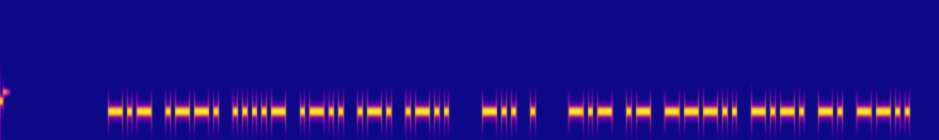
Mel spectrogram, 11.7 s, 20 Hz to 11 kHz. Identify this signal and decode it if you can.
Morse code, heard as a keyed tone, about 21 wpm, 700 Hz. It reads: KP4LRL DE KA8CNZ
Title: USA Callsign DE Callsign 20wpm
